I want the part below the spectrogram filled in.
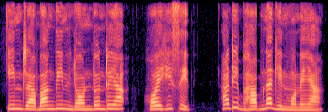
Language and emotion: Santali, sad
